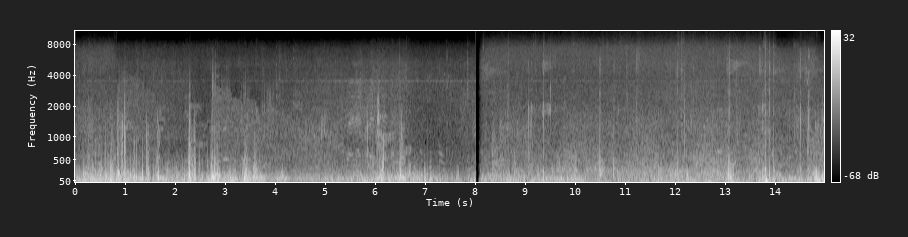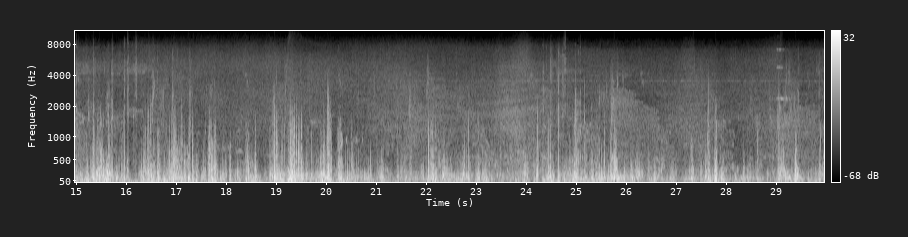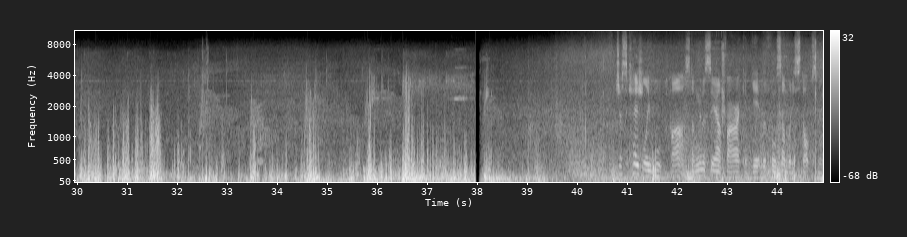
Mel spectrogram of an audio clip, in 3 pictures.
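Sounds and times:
storm wind buffeting microphone: 0.0s - 44.9s.

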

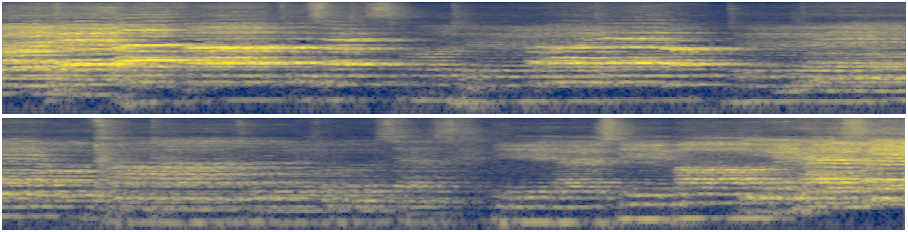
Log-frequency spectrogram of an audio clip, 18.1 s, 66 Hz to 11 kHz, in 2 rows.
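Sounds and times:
choir singing held chords: 0.0s - 18.0s.

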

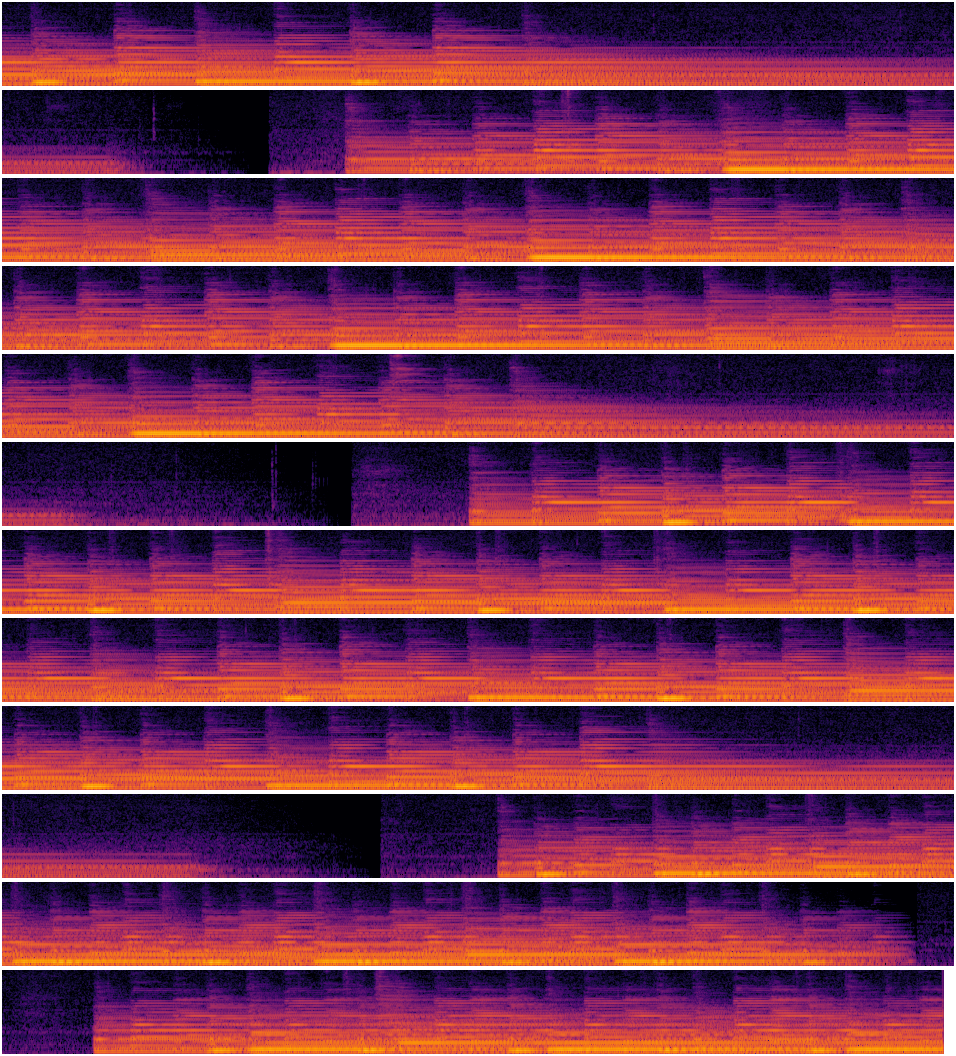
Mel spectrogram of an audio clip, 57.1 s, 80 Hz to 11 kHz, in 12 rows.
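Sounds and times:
fingerpicked nylon-string guitar: 0.0s - 5.5s, 6.3s - 24.4s, 25.6s - 44.0s, 45.3s - 52.2s, 52.8s - 57.0s.

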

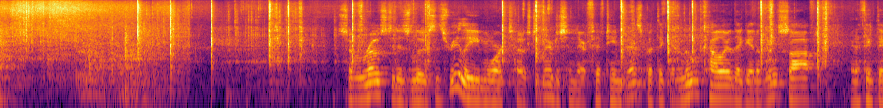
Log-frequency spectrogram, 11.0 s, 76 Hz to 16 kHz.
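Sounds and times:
sheet pan sizzling: 0.0s - 10.6s.

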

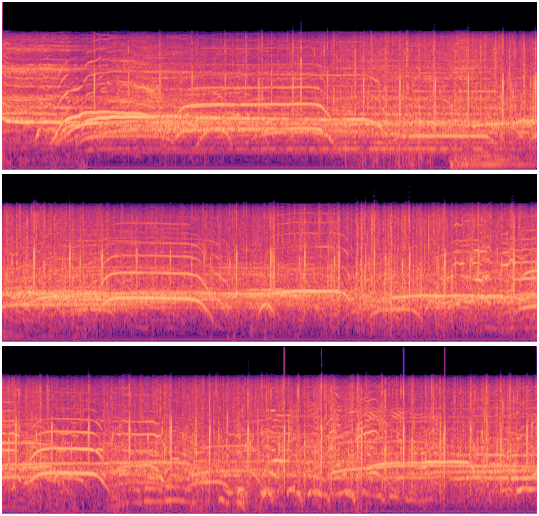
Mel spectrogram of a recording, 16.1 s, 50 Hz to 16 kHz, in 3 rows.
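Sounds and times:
crowd cheering: 0.0s - 16.0s
high screams and whoops: 0.0s - 16.0s
clapping: 0.6s - 16.0s.

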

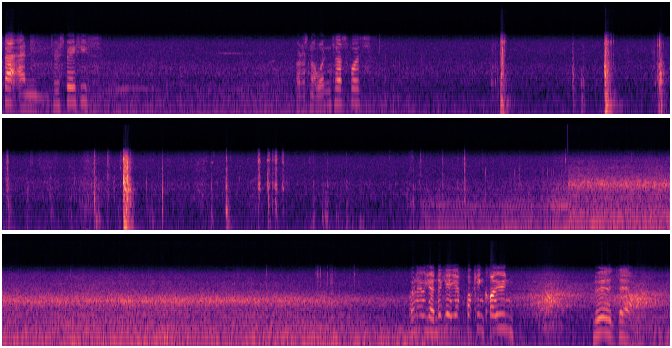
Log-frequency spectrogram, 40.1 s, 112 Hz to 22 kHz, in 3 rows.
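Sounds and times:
car engine running: 21.6s - 37.5s.

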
